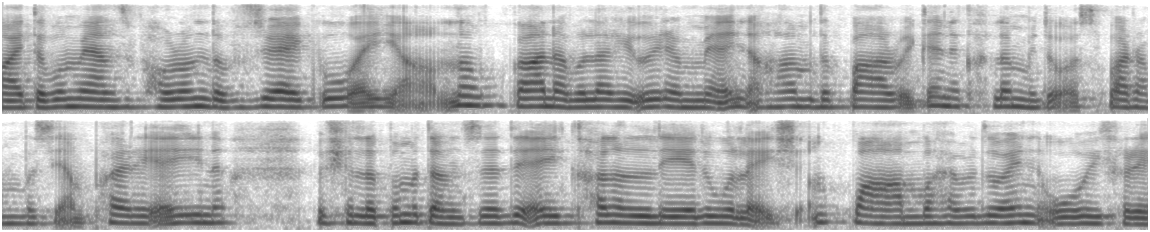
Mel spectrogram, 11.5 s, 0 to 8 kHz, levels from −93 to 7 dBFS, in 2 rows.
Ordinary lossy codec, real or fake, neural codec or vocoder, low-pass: none; fake; codec, 16 kHz, 4.8 kbps, FACodec; 7.2 kHz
